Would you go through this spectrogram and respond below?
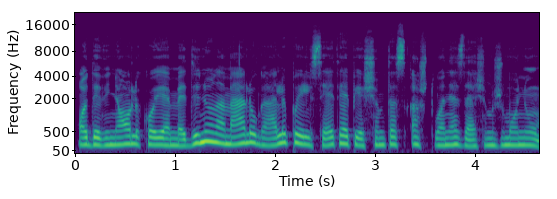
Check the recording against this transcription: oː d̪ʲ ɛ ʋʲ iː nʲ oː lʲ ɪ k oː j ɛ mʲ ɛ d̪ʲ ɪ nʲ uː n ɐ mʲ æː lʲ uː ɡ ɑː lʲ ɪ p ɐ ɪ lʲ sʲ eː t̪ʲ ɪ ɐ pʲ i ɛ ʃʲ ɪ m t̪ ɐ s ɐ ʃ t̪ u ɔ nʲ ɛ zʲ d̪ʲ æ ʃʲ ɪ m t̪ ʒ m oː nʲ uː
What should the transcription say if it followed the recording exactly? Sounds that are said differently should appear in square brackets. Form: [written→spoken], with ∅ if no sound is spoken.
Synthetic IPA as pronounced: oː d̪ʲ ɛ ʋʲ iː nʲ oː lʲ ɪ k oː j ɛ mʲ ɛ d̪ʲ ɪ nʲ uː n ɐ mʲ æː lʲ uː ɡ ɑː lʲ ɪ p ɐ ɪ lʲ sʲ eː t̪ʲ ɪ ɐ pʲ i ɛ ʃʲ ɪ m t̪ ɐ s ɐ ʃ t̪ u ɔ nʲ ɛ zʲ d̪ʲ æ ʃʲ ɪ m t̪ ʒ m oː nʲ uː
